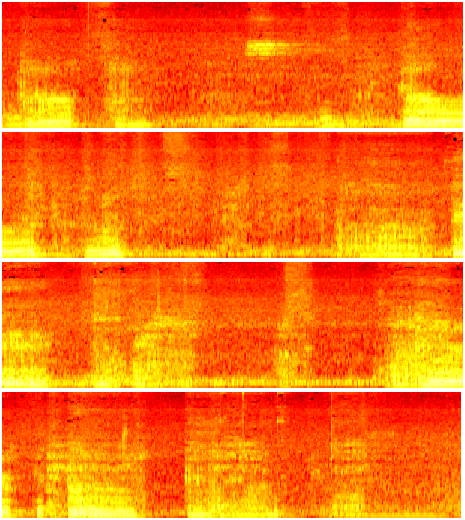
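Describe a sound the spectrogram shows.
Dogs growl and grumble playfully up close.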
